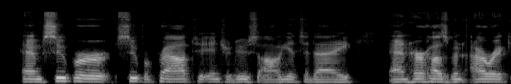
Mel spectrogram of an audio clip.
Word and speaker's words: Alya: And she even pronounces it the same. She pronounces it as Alya.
